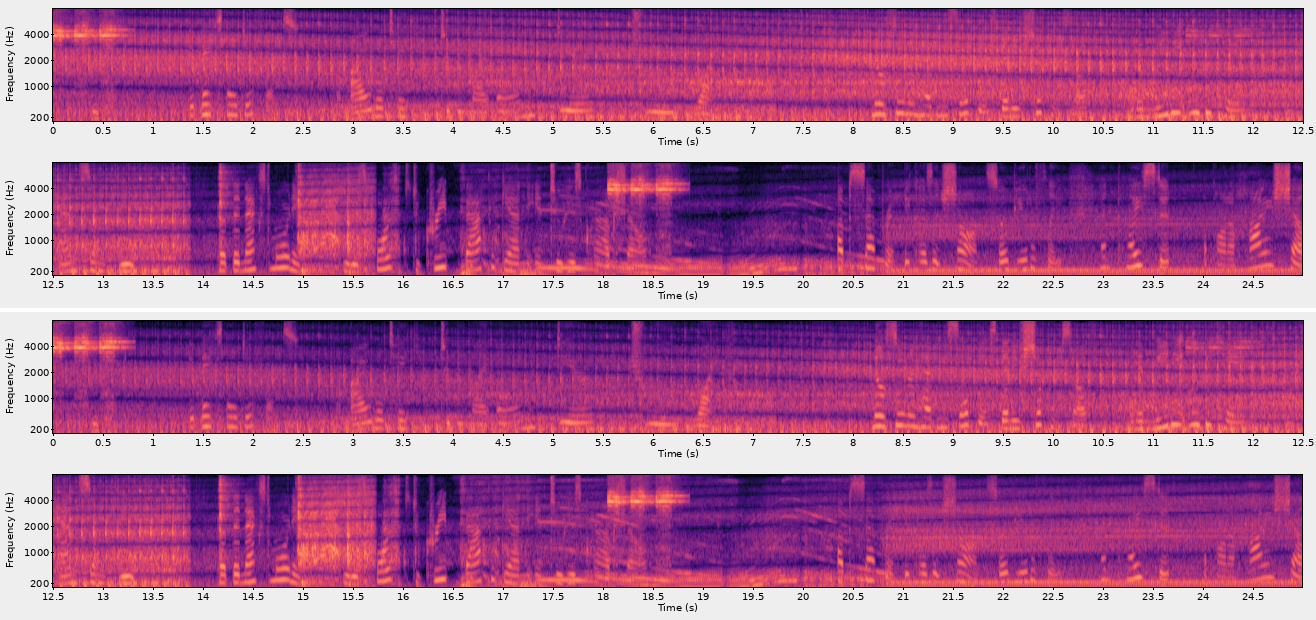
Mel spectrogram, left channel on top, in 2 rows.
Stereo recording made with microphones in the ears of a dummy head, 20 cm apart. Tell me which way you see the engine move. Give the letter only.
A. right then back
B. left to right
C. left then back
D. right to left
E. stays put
B.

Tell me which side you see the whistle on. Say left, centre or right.
centre.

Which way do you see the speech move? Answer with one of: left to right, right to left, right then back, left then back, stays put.
right then back.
